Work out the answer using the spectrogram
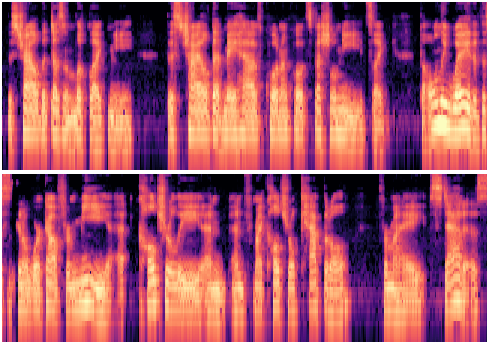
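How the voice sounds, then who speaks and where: Deep, gravelly-voiced woman. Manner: intense, analytical, building arguments. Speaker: adult adoptee panelist. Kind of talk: passionate panel conversation.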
